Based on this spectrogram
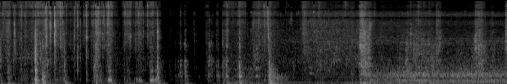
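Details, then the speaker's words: Basement sewage ejector pump below the floor, pumping bathroom sewage to the sewer line: clunks and knocks, then a steady low motor hum that never cuts out; pump runs continuously, float switch to be replaced. "What we're getting right now is the pump continuously running."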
